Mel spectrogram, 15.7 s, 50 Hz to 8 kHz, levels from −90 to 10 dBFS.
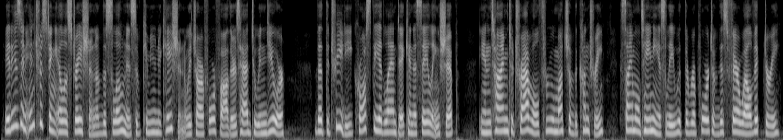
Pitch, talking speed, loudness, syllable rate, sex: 225 Hz, 165 wpm, -18 LUFS, 5.3 syllables/s, female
